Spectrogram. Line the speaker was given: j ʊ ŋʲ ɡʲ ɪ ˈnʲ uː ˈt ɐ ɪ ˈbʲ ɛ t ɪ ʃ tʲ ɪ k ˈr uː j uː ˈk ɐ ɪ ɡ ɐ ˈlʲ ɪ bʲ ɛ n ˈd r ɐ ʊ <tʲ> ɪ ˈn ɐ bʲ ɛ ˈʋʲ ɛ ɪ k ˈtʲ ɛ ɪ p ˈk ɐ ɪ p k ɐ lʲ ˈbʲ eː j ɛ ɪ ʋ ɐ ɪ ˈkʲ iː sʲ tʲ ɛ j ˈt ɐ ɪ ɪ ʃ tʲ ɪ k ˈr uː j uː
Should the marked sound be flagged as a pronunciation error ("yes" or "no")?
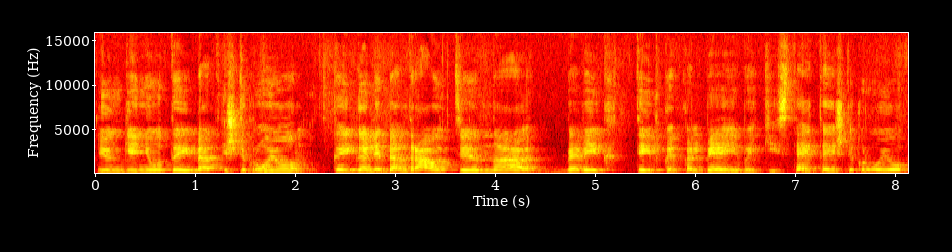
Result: no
